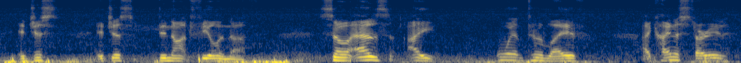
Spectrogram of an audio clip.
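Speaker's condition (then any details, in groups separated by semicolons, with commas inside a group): Cerebral palsy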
